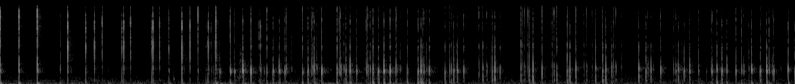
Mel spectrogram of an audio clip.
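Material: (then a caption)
Plastic. Long manicured nails rapidly tap and scratch a small mint-green plastic squeeze cosmetic tube with a white plastic cap, hollow and likely filled. Dozens of sharp, bright clicks come in quick bursts over a dry, scratchy hiss, with a hollow plastic resonance rising in the middle of the clip. Each tap dies away instantly, with no ring.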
